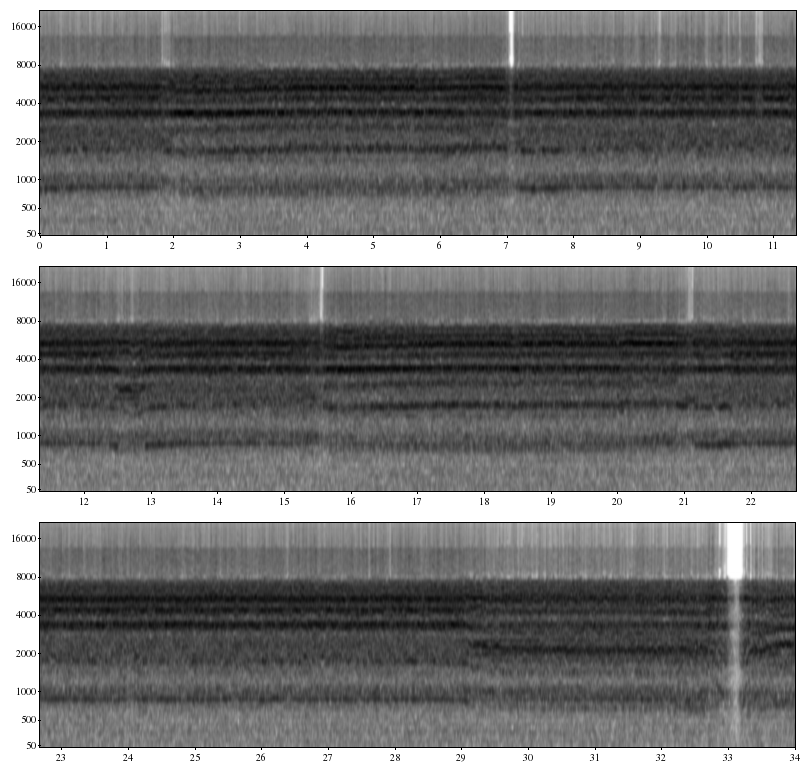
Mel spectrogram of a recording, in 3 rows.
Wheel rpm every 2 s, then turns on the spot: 230, 220, 210, 220, 230, 230, 230, 230, 220, 210, 230, 230, 230, 230, 230, 210, 160.
none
